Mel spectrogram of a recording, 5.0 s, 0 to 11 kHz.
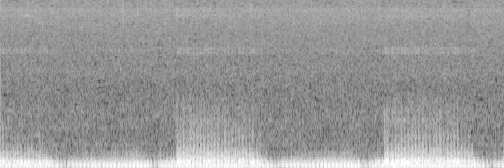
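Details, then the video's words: Domestic cat, 11 years old and happy, giving a deep rumbling purr; two louder, harsher breath phases alternate with quieter steady hum. "11 Years Old Happy Cat Purring"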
